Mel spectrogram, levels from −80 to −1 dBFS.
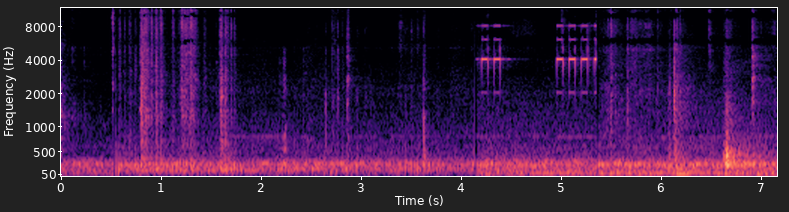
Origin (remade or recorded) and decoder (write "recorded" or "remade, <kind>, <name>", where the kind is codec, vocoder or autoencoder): recorded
